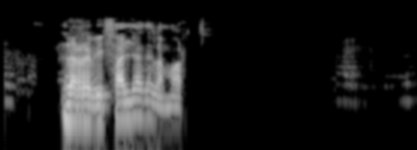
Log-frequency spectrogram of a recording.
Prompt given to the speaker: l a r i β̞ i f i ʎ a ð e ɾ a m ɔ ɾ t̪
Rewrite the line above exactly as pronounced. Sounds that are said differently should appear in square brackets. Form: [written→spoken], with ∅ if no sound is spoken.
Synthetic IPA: l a r [i→e] β̞ i f [i→a] ʎ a ð e [ɾ→l] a m ɔ ɾ t̪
